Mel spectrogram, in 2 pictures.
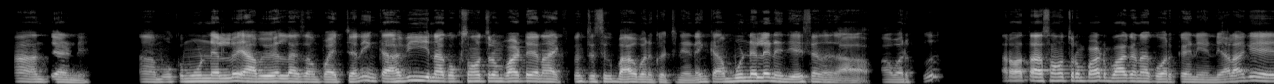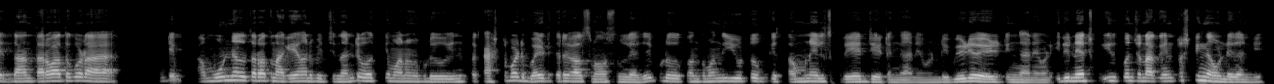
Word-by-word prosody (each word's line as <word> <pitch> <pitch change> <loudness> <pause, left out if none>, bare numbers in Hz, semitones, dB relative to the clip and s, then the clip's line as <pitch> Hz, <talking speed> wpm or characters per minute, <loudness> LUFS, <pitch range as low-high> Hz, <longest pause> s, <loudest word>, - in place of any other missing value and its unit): ఆ! 135 - -2
అంతే 120 +1 -3
అండి. 100 -2 -4 0.6
ఆ! - - -4 0.2
ఒక 120 - -11
3 140 +1 +3
నెలల్లో 140 +3 +5
50,000 135 0 +5
దాక 130 -2 +2
సంపాదించాను. 120 +5 0
ఇంకా 150 -3 0
అవి 170 +7 +1 0.2
నాకు 150 -1 +3
ఒక 135 - -8
సంవత్సరం 145 0 +2
పాటు, 145 +1 +4 0.2
నా - - +2
ఎక్స్‌పెన్సెస్ 130 +2 -5 0.2
బాగా 120 +1 +4
పనికొచ్చినయండి. 105 -2 -3
ఇంకా - - -3
ఆ - - 0
3 160 +2 +3
నెలలే 165 +1 +6
నేను 130 -2 -1
చేశాను 120 -2 -1 0.2
ఆ - - -3 0.3
ఆ - - -9
వర్కు. 110 0 -7 0.7
తర్వాత 85 0 -1
ఆ - - +4
సంవత్సరం 170 -1 0
పాటు 165 +1 +3
బాగా 150 0 +3
నాకు 135 -2 -1
వర్క్ 125 +1 -6
అయినాయండి. 110 -2 -4
అలాగే 165 +7 0 0.3
దాని 140 0 0
తర్వాత 165 +3 +3
గూడా, 165 -4 +2 0.7
అంటే 160 - -7 0.3
ఆ - - -10
3 170 +3 0
నెలల 190 -1 +3
తర్వాత 170 -1 +2
నాకు 140 -1 -2
ఏమనిపించిందంటే, 140 -1 -4
ఓకే, 160 0 -5
మనం 140 0 -3
ఇప్పుడు 130 -1 -4 0.2
ఇంత 130 0 -8
కష్టపడి 160 +5 -3
బయట 150 +2 +1
తిరగాల్సిన 140 -3 -1
అవసరం 120 -1 -6
లేదు. 110 +3 -4
ఇప్పుడు 160 -2 -5 0.2
కొంతమంది 135 +2 -4
యూట్యూబ్‌కి 145 -1 -3
థంబ్‌నెయిల్స్ 135 +1 -2
క్రియేట్ 125 +1 0
చేయటం 115 -2 -3
గానివ్వండి, 105 +1 -7
వీడియో 145 +2 +4
ఎడిటింగ్ 115 -2 -2
గానివ్వండి, 105 -1 -6
ఇది 155 - +2
నేర్చు 160 0 +3
ఇది 170 - -2
కొంచెం 165 -2 -2
నాకు 150 0 -2
ఇంట్రెస్టింగ్‌గా 180 0 0
ఉండేదండి. 115 -2 -1
135 Hz, 175 wpm, -22 LUFS, 120-150 Hz, 0.7 s, నెలలే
